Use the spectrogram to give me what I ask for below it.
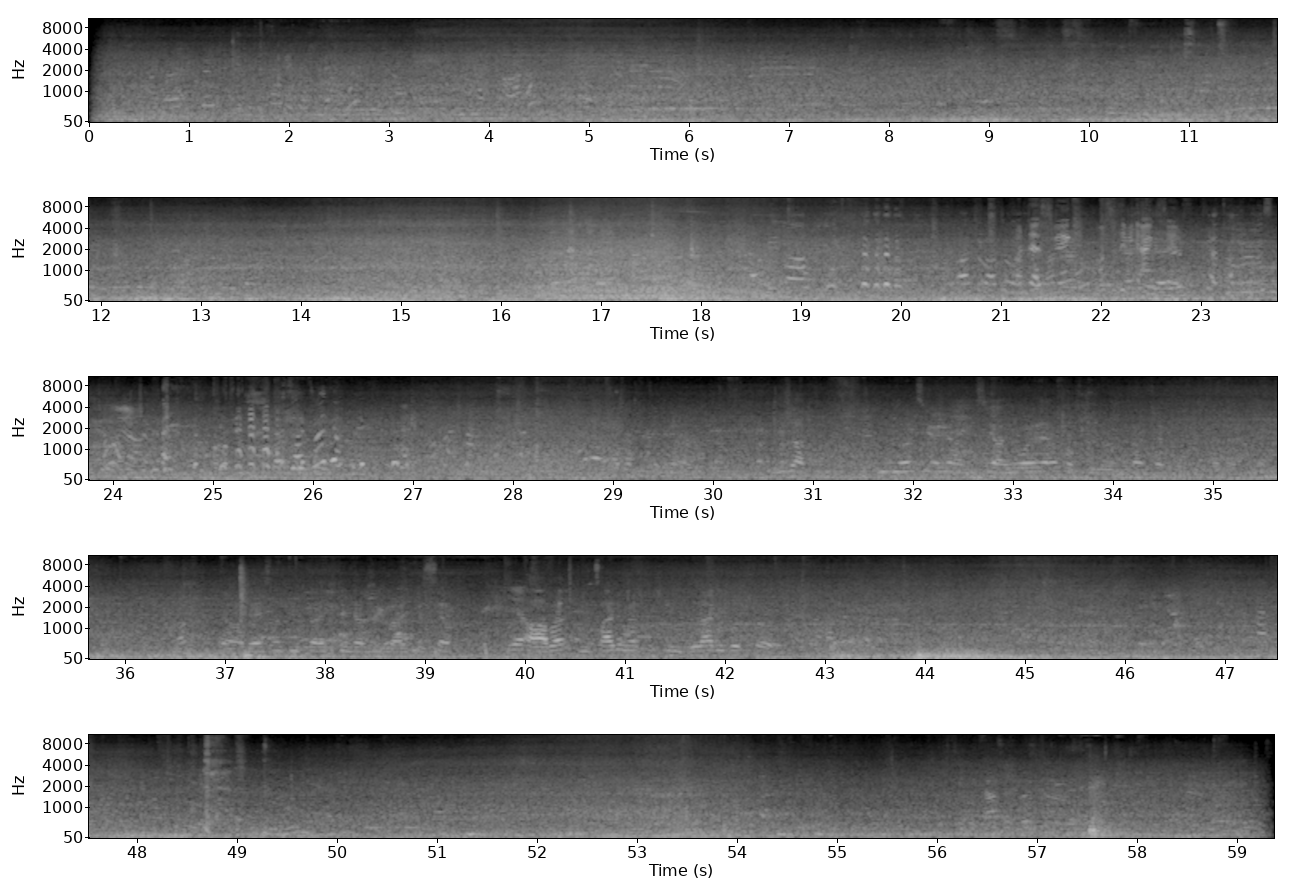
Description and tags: Ambience of Tower Bridge during the daytime.
Buy Me A Coffee
Ambience, Atmos, Bridge, Cars, City, Crowds, Landmark, London, Street, Tourism, Tourists, Tourist-Spot, Tower-Bridge, Traffic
